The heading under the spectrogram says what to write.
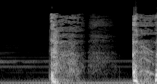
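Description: A man coughs twice, two harsh, loud bursts separated by a short pause, the second followed by a quick catch of breath, with a low steady hum underneath.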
